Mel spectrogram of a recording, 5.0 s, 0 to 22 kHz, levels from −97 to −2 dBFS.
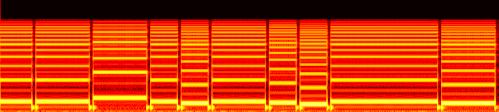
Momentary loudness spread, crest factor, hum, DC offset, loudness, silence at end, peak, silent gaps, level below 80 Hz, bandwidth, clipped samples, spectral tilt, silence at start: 1 LU; 10 dB; none; under 0.1%; -17 LUFS; 0 s; -8 dBFS; none; -52 dBFS; 11 kHz; under 0.1%; -2.5 dB/octave; 0 s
